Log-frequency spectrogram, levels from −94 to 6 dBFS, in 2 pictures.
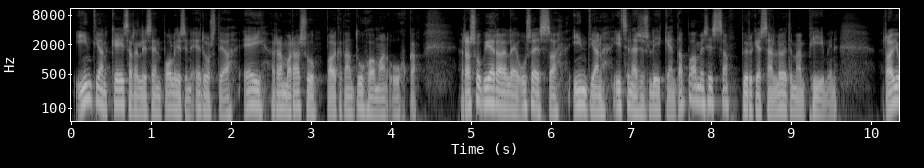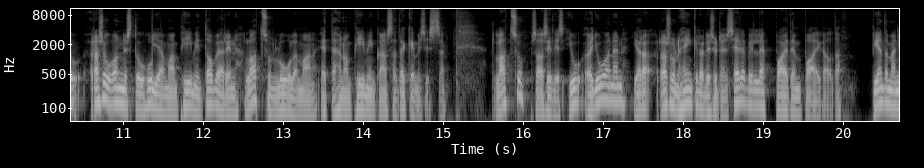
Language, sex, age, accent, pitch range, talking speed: Finnish, male, 30-49, native, 85-110 Hz, 130 wpm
